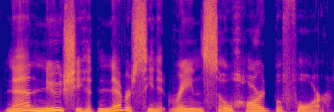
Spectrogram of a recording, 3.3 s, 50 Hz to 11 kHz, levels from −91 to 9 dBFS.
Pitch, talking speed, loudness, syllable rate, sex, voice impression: 180 Hz, 195 wpm, -16 LUFS, 4.3 syllables/s, female, very feminine, slightly young, slightly adult-like, very thin, very tensed, powerful, very bright, very hard, very clear, very fluent, cool, intellectual, very refreshing, very sincere, slightly calm, slightly friendly, slightly reassuring, very unique, slightly elegant, very wild, slightly sweet, very strict, very intense, very sharp, very light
